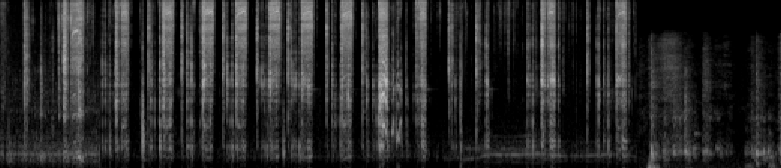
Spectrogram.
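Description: Pointed hand tool scraping and scratching in short, irregular strokes, digging hardened blue thread-locker out of screw heads on an aluminium inverter casing. The scraping stops about eight seconds in.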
